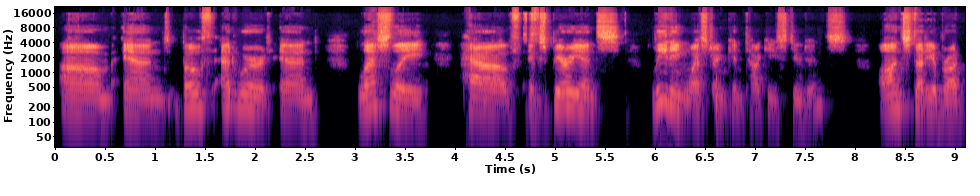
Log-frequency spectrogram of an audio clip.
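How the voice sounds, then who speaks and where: Slightly high-voiced male host, hesitant and friendly. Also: fairly bright tone. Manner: friendly, hesitant with many fillers. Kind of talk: event introduction.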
